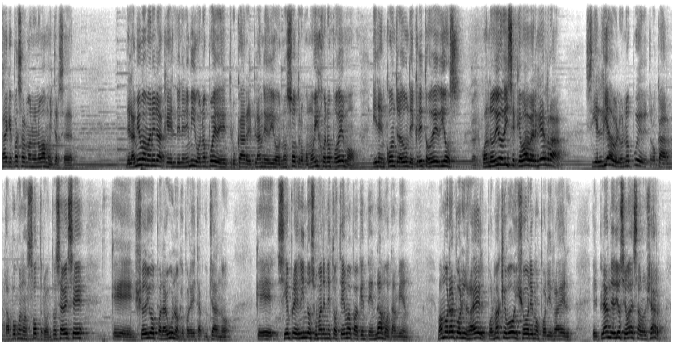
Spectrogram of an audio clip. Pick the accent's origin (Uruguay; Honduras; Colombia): Uruguay; No soy judío, soy uruguayo, ¿no? Evangélico uruguayo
